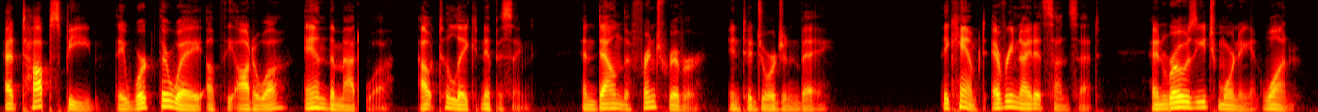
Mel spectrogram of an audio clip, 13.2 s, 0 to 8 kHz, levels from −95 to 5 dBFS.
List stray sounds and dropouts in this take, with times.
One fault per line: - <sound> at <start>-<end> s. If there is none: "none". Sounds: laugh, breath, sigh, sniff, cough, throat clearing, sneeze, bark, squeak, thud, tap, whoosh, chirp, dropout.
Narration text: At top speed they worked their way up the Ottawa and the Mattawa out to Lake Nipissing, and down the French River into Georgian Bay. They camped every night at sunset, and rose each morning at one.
- dropout at 3.6-3.7 s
